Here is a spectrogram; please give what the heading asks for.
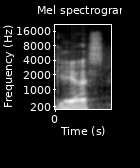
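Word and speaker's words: Geass: code geese or it I believe it's actually pronounced gas like gay ass but I don't think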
